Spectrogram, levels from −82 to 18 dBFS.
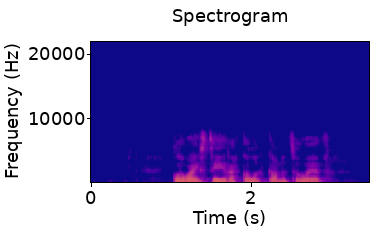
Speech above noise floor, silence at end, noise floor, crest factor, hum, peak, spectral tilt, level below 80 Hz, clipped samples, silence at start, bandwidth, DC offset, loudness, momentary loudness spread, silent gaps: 46 dB; 0.55 s; -77 dBFS; 18 dB; none; -14 dBFS; -6 dB/octave; -74 dBFS; under 0.1%; 1.05 s; 8.2 kHz; under 0.1%; -32 LUFS; 7 LU; none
